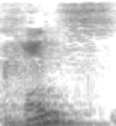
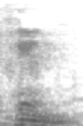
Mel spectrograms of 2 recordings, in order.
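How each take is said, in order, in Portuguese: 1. O nome é dito do jeito comum no Brasil. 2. O nome é dito como um 'Ren' curto. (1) "muita gente no Brasil fala Reims" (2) "aqui no podcast eu vou chamar de Ren"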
